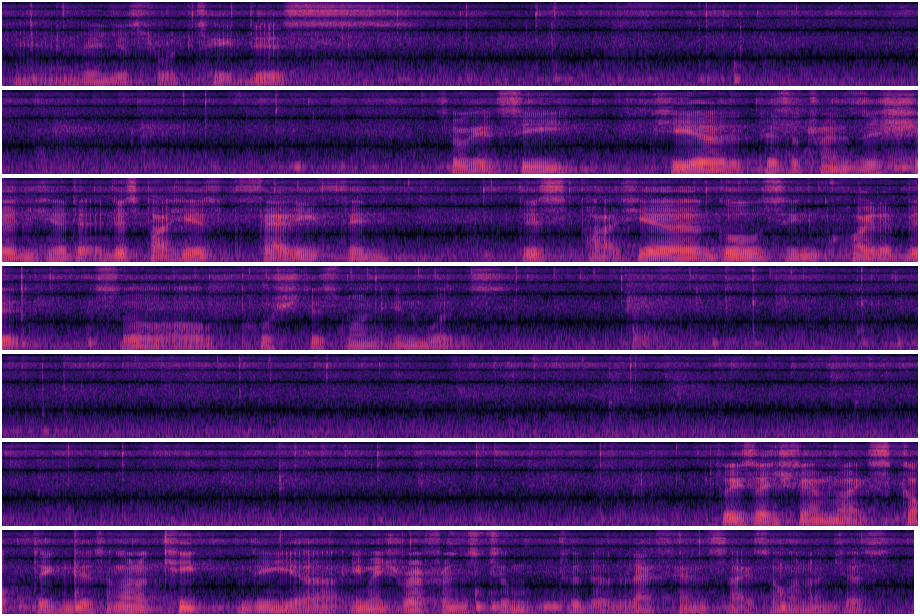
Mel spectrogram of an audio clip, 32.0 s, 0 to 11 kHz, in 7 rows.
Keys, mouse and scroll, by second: 0.6 alt+click, 1.1 alt+click, 3.3 alt+right click, 5.4 click, 10.4 right click, 11.9-13.3 drag, 13.8 w, 15.0 click, 19.4-25.2 drag, 25.2 click, 27.5 scroll down 1, 28.8-30.3 drag.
